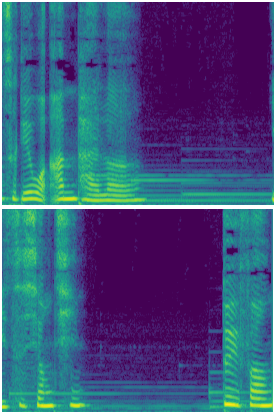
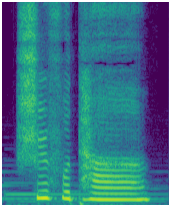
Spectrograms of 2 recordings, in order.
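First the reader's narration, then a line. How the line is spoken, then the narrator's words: Slow, unhurried speech. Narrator (Chinese): 君卓缓缓地说道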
